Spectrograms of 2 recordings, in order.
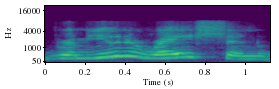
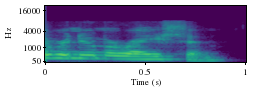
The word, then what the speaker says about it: remuneration: And they we found that remuneration was listed there was a study conducted by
